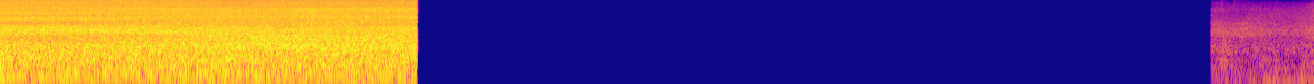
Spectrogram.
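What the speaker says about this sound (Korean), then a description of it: "물소리 들리시죠?" Rushing water of a mountain valley stream at a campground site, a loud broadband roar for about four seconds, then a long silence before fainter water noise returns.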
